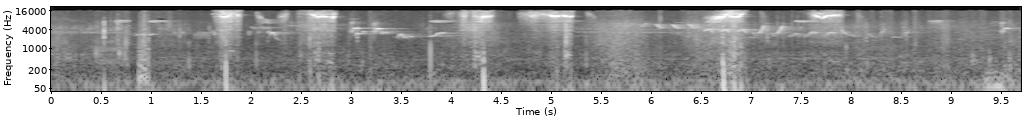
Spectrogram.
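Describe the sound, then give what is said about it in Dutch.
A bird calls with thin, high chirps and short whistles, repeated irregularly over several seconds and sounding faint, with no voices present. “hoor hem roepen daar.”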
